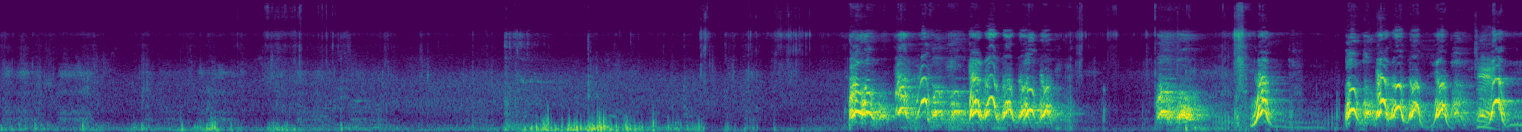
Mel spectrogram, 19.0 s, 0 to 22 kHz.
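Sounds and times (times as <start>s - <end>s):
dog barking and whining: 10.6s - 13.5s, 14.4s - 19.0s.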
